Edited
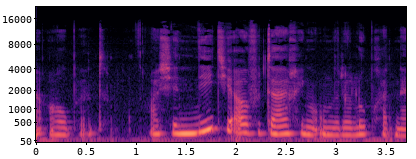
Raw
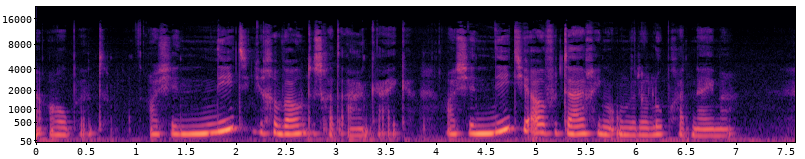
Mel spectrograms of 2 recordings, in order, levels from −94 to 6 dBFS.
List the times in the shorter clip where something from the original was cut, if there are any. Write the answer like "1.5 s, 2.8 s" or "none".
1.0 s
